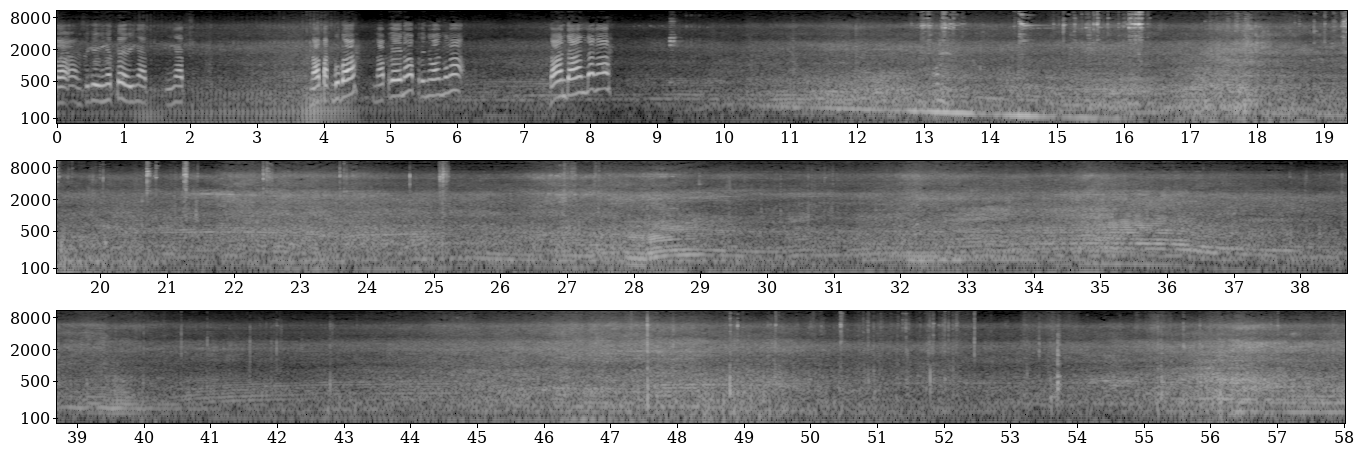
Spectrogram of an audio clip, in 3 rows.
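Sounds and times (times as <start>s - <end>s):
vehicles passing on road: 0.0s - 58.0s
metal hand tools clinking: 12.7s - 25.4s, 47.3s - 52.6s.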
